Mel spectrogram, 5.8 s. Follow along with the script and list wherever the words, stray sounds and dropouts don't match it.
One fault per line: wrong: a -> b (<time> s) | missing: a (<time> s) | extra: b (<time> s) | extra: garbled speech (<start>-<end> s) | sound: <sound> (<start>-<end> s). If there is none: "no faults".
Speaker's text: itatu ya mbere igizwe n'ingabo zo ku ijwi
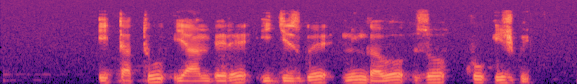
no faults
